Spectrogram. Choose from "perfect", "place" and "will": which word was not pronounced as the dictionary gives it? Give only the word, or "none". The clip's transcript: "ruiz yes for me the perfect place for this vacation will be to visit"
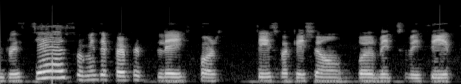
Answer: place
